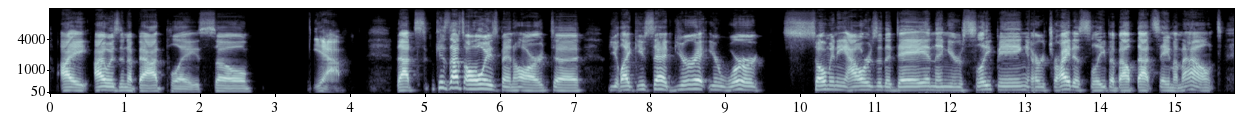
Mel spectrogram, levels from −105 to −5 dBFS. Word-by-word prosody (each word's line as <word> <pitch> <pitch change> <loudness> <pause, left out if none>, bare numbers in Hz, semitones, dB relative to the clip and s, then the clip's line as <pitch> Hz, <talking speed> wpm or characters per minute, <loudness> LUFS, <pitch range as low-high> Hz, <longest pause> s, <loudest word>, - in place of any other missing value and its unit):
I 135 -2 +3
I 150 - +5
was 145 -3 -2
in 135 -1 -8
a 125 - -1
bad 115 0 +1
place, 100 -4 -6
so, 110 -2 -3 0.8
yeah, - - +2 0.8
that's 135 +6 +4
'cause 245 -1 -7
that's 240 +1 +5
always 190 -1 +4
been 140 -2 -4
hard 125 -2 -2
to 120 -2 -1 0.4
y 150 +1 -8
like 160 0 +1
you 180 - -6
said, 175 -3 0
you're 175 +4 -3
at 190 -3 +1
your 165 -2 -10
work 155 +2 -2 0.4
so 170 +1 0
many 170 -3 -1
hours 155 +1 +1
of 155 - -8
the 145 -1 -3
day 150 +2 +4
and 155 -1 -3
then 145 0 -2
you're 140 -1 -7
sleeping 155 +2 -1
or 140 +1 -5
try 145 +6 +4
to 150 -4 -2
sleep 130 +1 -7
about 125 0 +3
that 130 -2 +4
same 130 -2 -3
amount 125 0 -3
145 Hz, 160 wpm, -24 LUFS, 130-160 Hz, 0.8 s, I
